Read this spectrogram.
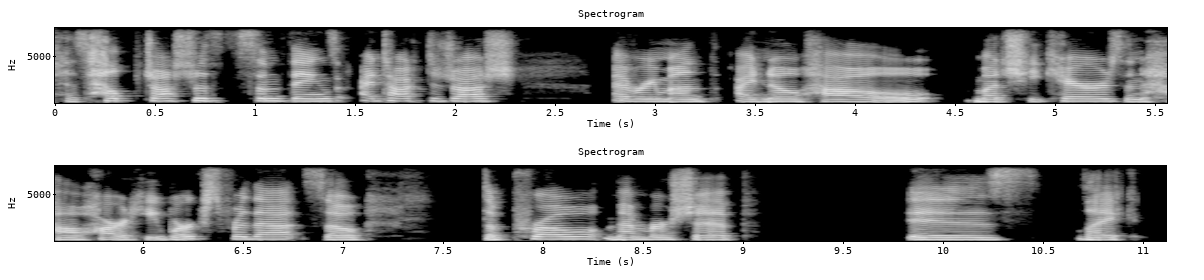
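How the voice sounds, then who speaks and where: A woman's voice: mid-range voice, bright, forceful tone. A woman in her forties hosting a solo podcast, talking candidly and reflectively about her business, often saying "like" and voicing her own thoughts as quotes. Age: 40s. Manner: reflective, candid, many "like" fillers. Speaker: podcast host and business coach. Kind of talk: casual solo podcast monologue.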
